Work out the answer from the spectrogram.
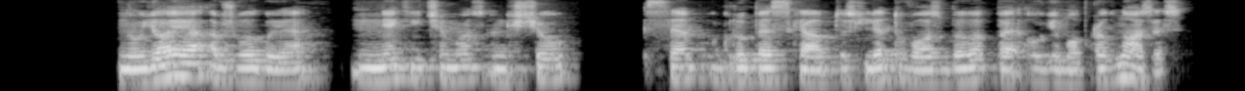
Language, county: Lithuanian, Vilnius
